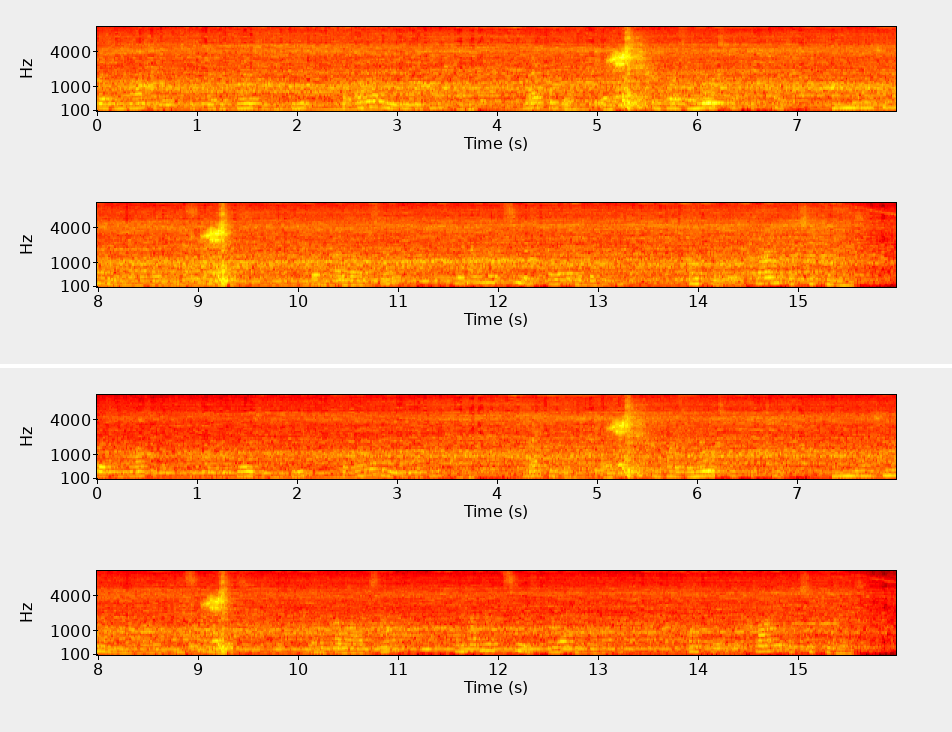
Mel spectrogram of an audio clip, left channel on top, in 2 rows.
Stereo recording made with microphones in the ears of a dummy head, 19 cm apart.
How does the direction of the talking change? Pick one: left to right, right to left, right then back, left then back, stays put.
right then back.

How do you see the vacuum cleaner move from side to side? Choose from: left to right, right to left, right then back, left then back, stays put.
right then back.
